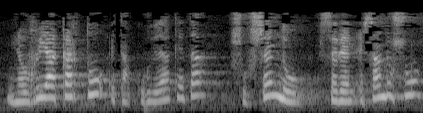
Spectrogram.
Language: Basque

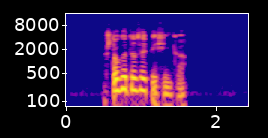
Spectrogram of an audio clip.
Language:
Belarusian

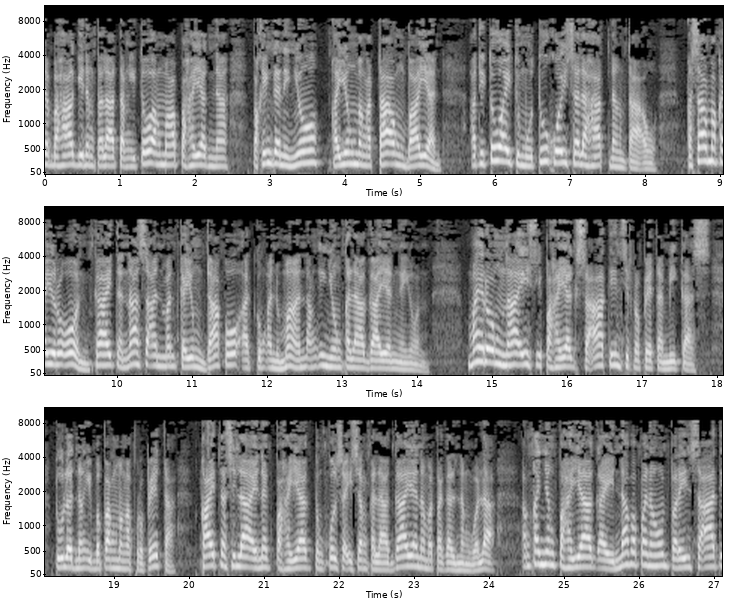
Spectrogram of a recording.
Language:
Filipino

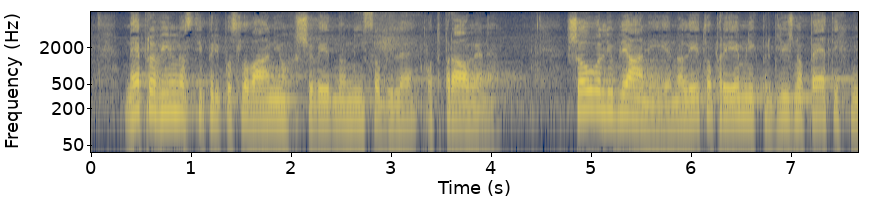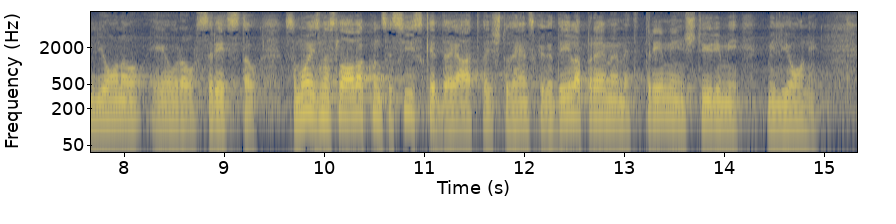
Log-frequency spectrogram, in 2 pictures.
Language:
Slovenian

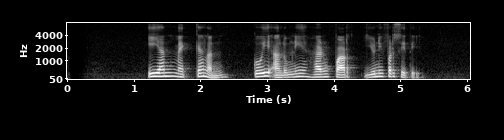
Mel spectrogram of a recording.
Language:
Javanese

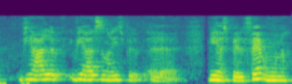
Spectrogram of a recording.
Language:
Danish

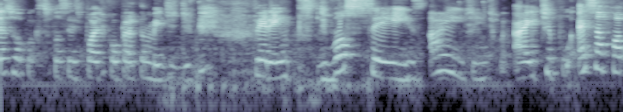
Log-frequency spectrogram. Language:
Portuguese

